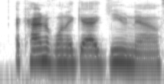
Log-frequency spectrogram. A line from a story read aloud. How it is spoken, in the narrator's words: Sam grumbled, expression serious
